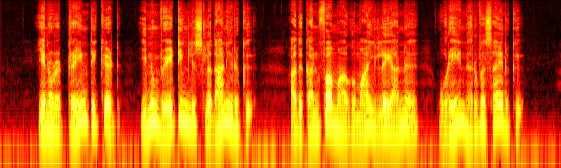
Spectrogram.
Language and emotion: Tamil, fearful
